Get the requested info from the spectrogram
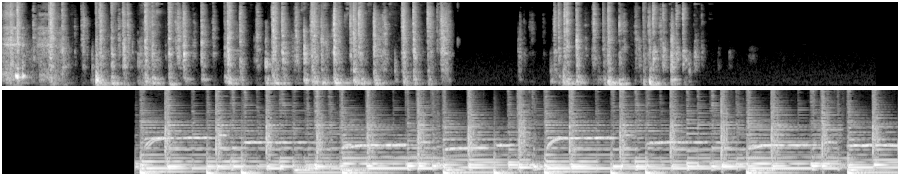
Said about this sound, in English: enjoy this little blooper outtake from our dog friend Penny, who you probably heard on today's show. Go, dog, go. She's barking.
